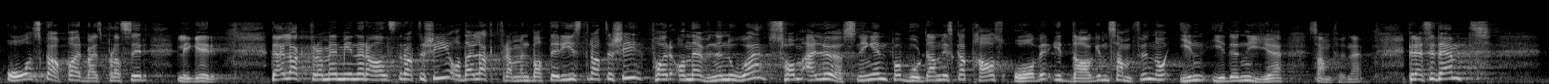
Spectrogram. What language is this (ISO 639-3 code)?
nor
